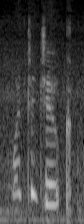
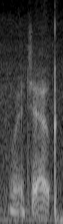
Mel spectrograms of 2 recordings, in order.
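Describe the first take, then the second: First: Jumps much higher in mock disbelief. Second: Said in the usual way. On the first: Real, not acted. Scoffing at the housemates, in a mocking high voice. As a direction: toss it off high and scornful. Repeated remark, pitched up.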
